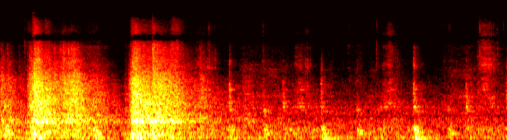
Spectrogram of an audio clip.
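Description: Threaded bearing press tool being wound in by hand, pressing a new rear wheel bearing into a VW Transporter hub. Two long rasping strokes in the first three seconds, then faint scattered ticks and knocks.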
